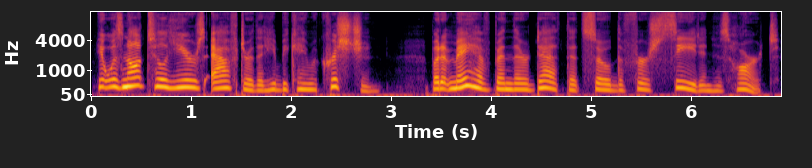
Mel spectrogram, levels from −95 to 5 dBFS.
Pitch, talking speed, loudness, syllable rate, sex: 210 Hz, 225 wpm, -18 LUFS, 5.0 syllables/s, female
